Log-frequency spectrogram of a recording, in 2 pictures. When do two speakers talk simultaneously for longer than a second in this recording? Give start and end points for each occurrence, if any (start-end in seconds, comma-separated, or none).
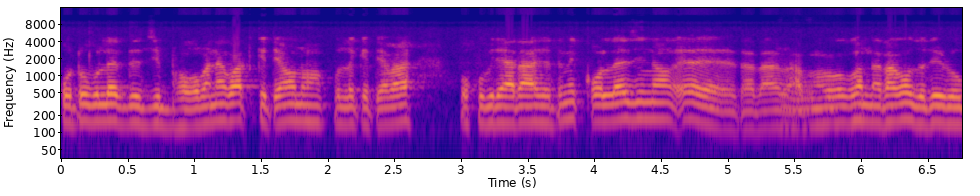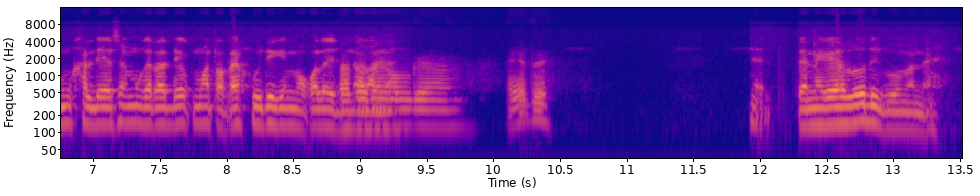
none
